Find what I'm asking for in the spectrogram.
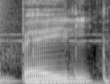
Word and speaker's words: Veyl: Puf esto es, esto es, pero Canela en Rama, menudo recopilatorio que se marcan los amigos de Bale. Eh, se escribe V-E-Y-L, el sello. No como el futbolista.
